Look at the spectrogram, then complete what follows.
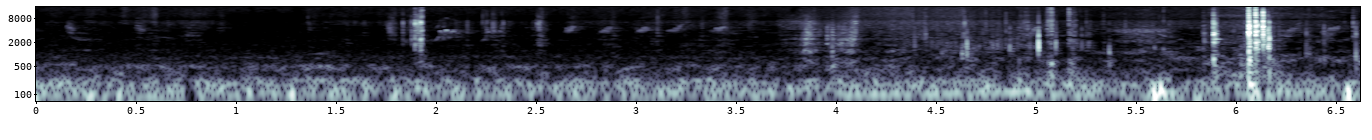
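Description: Camera handling noise: a few small clicks and scrapes, then louder knocks about five to six seconds in as the camera is picked up and moved. A faint low steady hum runs underneath.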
